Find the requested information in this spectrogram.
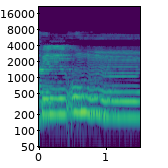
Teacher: فی الامیین فا کو لام سے ملائیں گے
